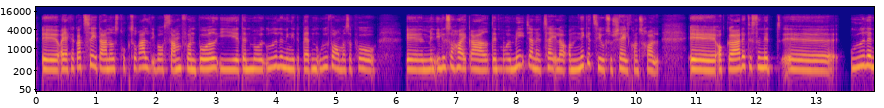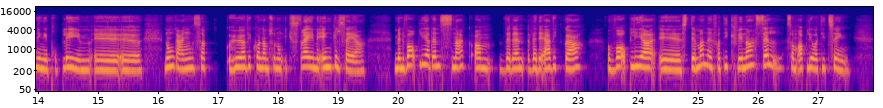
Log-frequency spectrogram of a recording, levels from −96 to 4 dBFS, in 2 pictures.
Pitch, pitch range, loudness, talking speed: 240 Hz, 225-260 Hz, -22 LUFS, 180 wpm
